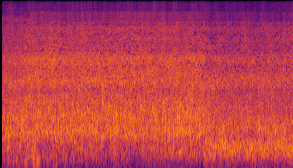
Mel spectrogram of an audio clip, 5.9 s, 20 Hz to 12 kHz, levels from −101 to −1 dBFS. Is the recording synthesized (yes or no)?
yes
